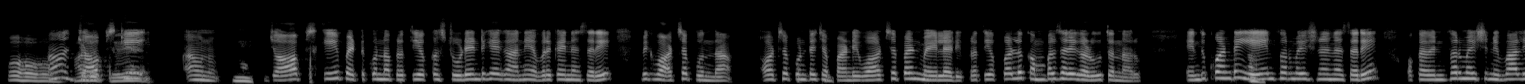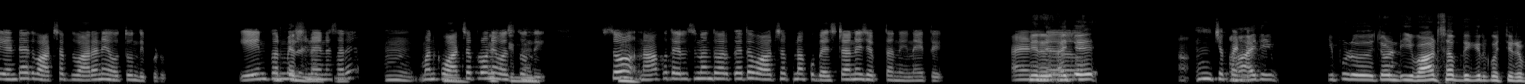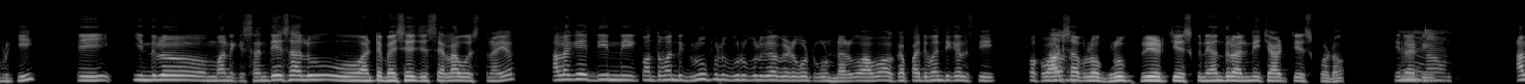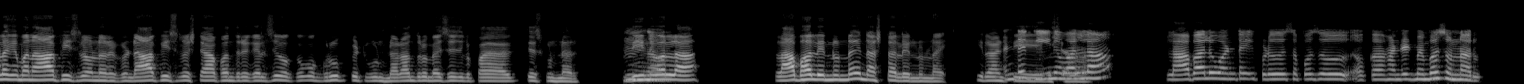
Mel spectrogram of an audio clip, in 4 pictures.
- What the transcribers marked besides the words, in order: in English: "జాబ్స్‌కి"; in English: "జాబ్స్‌కి"; in English: "స్టూడెంట్‌కే"; in English: "వాట్సాప్"; in English: "వాట్సాప్"; in English: "వాట్సాప్ అండ్ మెయిల్ ఐడీ"; in English: "కంపల్సరీగా"; in English: "ఇన్ఫర్మేషన్"; in English: "ఇన్ఫర్మేషన్"; in English: "వాట్సాప్"; in English: "ఇన్ఫర్మేషన్"; in English: "వాట్సాప్‌లోనే"; in English: "సో"; in English: "వాట్సాప్"; in English: "బెస్ట్"; in English: "వాట్సాప్"; in English: "మెసేజెస్"; in English: "వాట్సాప్‌లో గ్రూప్ క్రియేట్"; in English: "చాట్"; in English: "ఆఫీస్‌లో"; in English: "ఆఫీస్‌లో స్టాఫ్"; in English: "గ్రూప్"; in English: "హండ్రెడ్ మెంబర్స్"
- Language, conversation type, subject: Telugu, podcast, వాట్సాప్ గ్రూప్‌లు మన సమస్యలకు ఉపశమనమా, లేక ఆందోళనకా?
